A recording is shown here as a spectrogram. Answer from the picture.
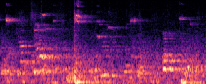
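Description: Basketball game on a gym's hardwood court: the ball bounces with low thumps about a second and a half in and again near the end, amid short high sneaker squeaks and voices echoing in the large hall.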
